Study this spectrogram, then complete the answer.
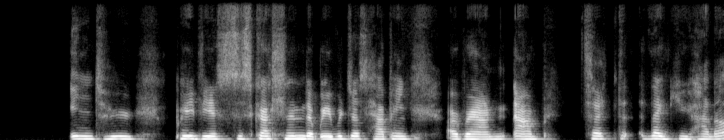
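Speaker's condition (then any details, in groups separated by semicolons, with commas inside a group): Cerebral palsy; nonverbal, speaks through eye-gaze device, vocal sounds as child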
